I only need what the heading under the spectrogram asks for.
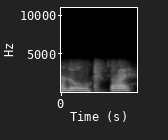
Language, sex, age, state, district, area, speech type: Assamese, female, 18-30, Assam, Charaideo, urban, conversation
